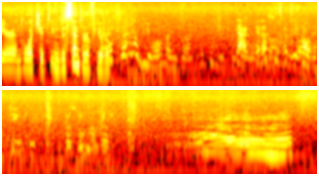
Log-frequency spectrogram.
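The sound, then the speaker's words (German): Red deer stags roar during the rut on an evening in a European wilderness, a loud groaning bellow at the start and another drawn-out call near the end, with quieter moaning calls in between against an open outdoor background; the calls carry for kilometres to surrounding villages. “Die Rothirsche lassen sich blicken. Ihre Brunftrufe sind kilometerweit zu hören, bis hinein in die umliegenden Dörfer.”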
